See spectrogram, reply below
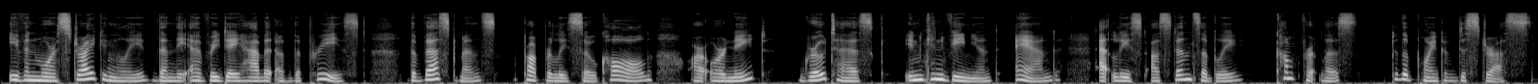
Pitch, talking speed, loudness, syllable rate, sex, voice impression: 175 Hz, 115 wpm, -20 LUFS, 4.4 syllables/s, female, feminine, very adult-like, very middle-aged, slightly thin, tensed, slightly powerful, slightly bright, slightly soft, clear, fluent, slightly cool, slightly intellectual, refreshing, sincere, calm, friendly, slightly reassuring, slightly elegant, slightly lively, slightly strict, slightly intense, slightly modest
